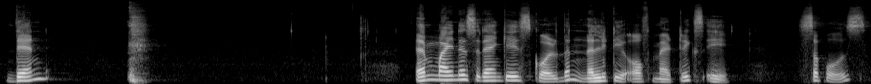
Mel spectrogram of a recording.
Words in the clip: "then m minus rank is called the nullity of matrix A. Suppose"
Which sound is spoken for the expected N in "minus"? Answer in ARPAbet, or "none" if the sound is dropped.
N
